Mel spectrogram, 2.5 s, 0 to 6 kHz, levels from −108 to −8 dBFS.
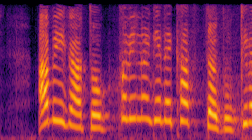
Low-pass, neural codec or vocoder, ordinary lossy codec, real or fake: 5.4 kHz; codec, 16 kHz in and 24 kHz out, 0.4 kbps, LongCat-Audio-Codec, two codebook decoder; MP3, 48 kbps; fake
